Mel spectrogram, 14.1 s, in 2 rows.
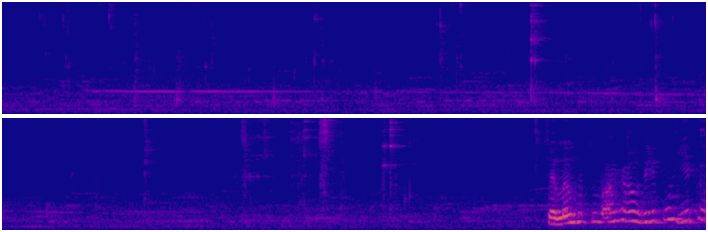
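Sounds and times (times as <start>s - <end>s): wet chewing: 0.0s - 10.6s.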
